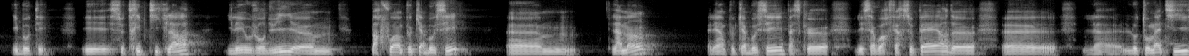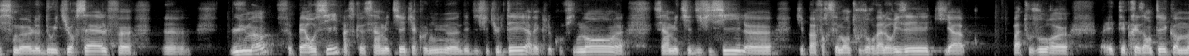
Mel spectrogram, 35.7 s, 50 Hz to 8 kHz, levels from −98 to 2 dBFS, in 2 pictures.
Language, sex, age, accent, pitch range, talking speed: French, male, 40-59, French, 85-110 Hz, 125 wpm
